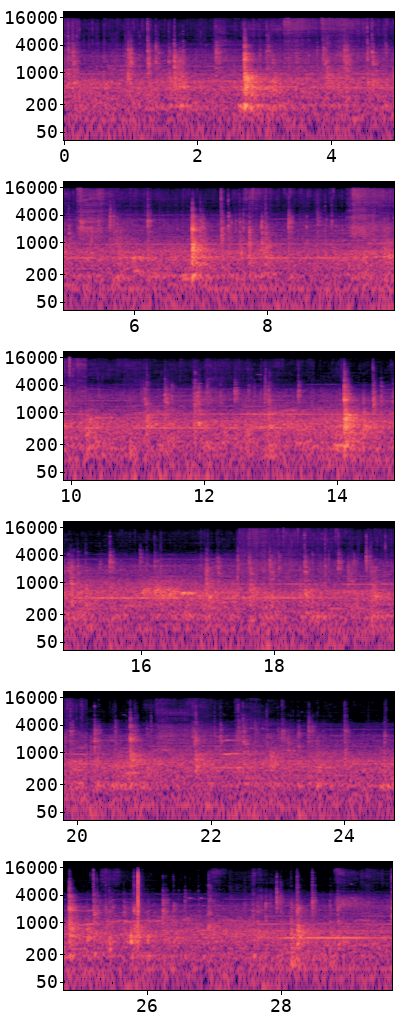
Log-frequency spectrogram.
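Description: Chain-and-sprocket drive of a motorised rotating-skewer grill running, the skewer gears turning with a steady ticking, clicking whir. Now and then a sharper clack stands out above it.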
